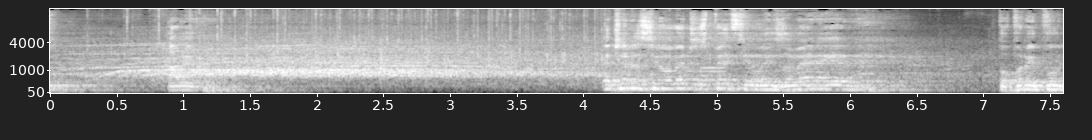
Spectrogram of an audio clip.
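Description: A live band plays loudly in a large venue.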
